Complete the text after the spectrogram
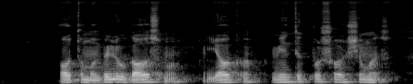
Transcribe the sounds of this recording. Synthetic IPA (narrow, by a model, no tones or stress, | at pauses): ɒʊt̪ɔmɔbʲɪlʲuːkɐʊsmo̰ːjɔːkʰoʋʲiɛnt̪ʲɪk̚pʊʃoːʃʲɪmɐs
